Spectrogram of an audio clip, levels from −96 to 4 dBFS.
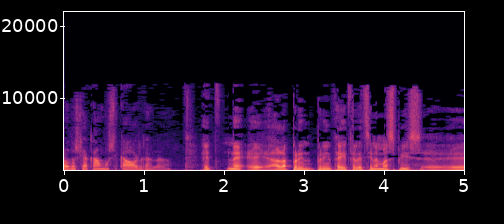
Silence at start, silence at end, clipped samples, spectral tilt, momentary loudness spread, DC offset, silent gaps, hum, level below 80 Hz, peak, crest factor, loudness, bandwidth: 0 s; 0 s; under 0.1%; -6 dB/octave; 10 LU; under 0.1%; none; none; -44 dBFS; -6 dBFS; 20 dB; -27 LUFS; 12 kHz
